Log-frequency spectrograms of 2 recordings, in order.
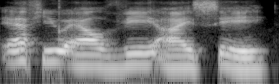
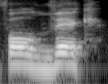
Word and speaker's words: fulvic: key nutrients is called fulvic minerals which is spelled f-u-l-v-i-c fulvic minerals not folate not folic acid full vic minerals and there's there are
